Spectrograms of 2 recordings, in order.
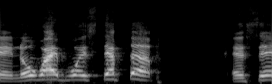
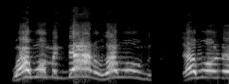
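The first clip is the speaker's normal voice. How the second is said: higher, louder yelled food demand; mock shouted demand; 6 semitones higher, 4 dB louder than usual. Mimicking the train man yelling for McDonald's, high and loud. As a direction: yell it like a tantrum.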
